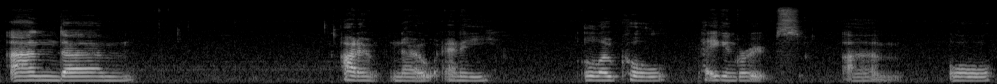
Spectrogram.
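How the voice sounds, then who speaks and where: A young Englishwoman with a croaky throat, rambling casually through vlog questions from her bedroom with plenty of ums and restarts. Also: fairly low pitch, monotone, very slow, slight background noise, poor audio. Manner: chatty, self-deprecating, many ums and restarts. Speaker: pagan vlogger. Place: bedroom in front of her altar.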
